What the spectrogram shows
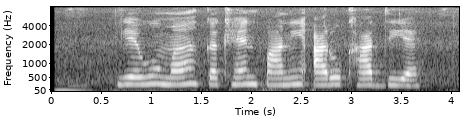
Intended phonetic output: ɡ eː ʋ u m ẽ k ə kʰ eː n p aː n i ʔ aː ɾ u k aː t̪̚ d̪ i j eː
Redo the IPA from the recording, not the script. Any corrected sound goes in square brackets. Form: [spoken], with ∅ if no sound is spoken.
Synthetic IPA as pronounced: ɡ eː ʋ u m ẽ k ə kʰ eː n p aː n i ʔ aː ɾ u [kʰ] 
